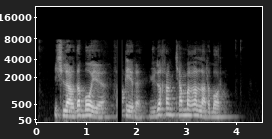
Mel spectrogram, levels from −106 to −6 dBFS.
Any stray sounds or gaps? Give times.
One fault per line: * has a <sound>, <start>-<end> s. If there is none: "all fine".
* has a dropout, 1.6-1.7 s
